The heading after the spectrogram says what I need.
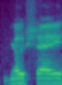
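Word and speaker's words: Gautier: Are you telling me g a u t i e r is gocha? That's go. What? That's go. How do you say pronounced? It's not goier or whatever you was thinking. I was thinking Yeah. Gaudier. It's pronounced go. How?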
